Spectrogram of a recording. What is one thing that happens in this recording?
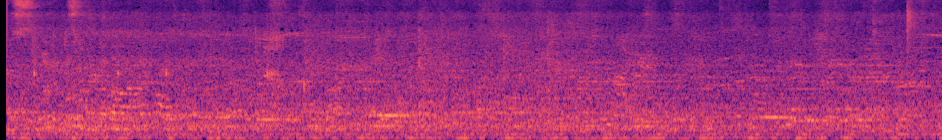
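Backing music plays from a small amplifier.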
